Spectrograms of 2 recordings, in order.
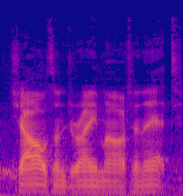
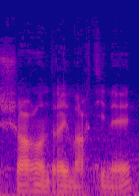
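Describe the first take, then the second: First: It is said in an Australian accent. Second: It is said in a French accent.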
